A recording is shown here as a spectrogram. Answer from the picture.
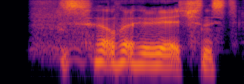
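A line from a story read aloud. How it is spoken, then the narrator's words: Dry sarcastic laugh. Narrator (Russian): сухо и язвительно засмеялась она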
